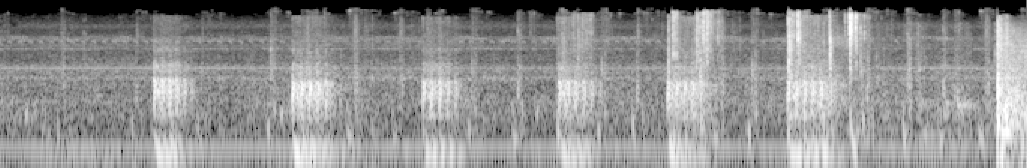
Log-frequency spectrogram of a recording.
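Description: Footsteps thud on the ground at a steady running pace.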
